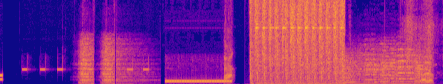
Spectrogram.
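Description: Telephone dialing tones: a few short, evenly spaced beeps, followed by louder keypad tones, a sustained steady tone, and then a burst of harsh, loud sound.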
